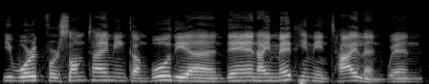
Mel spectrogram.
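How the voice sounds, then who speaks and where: A middle-aged man from Ecuador leads a church seminar for a small group in a meeting room. His voice sits high and sounds smooth and clear. The sound is dry and close, with little room echo. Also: fairly even intonation, normal speed, a bit bright. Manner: conversational, checks in with the audience often. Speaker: seminar presenter.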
